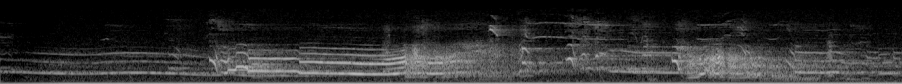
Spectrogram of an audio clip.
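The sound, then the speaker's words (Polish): Several hungry wolf pups whine and howl together in overlapping, wavering high-pitched cries, with sharper yips breaking in, sustained throughout with no talking. “Te szczenięta piszczą, są głodne.”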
